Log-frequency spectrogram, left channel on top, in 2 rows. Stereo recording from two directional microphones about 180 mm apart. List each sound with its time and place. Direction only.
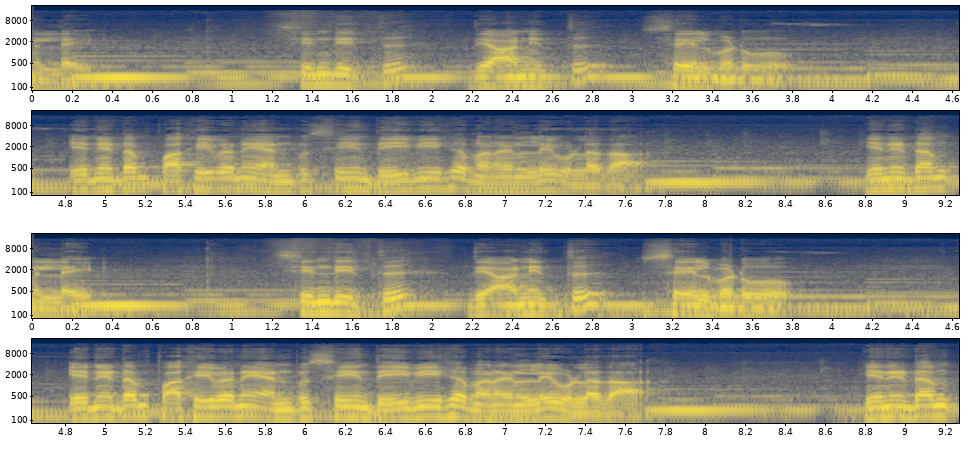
0.0 s music: 20° right (ahead or behind)
1.3 s speech: 15° right (ahead or behind)
4.8 s speech: 20° right (ahead or behind)
8.8 s speech: 20° right (ahead or behind)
